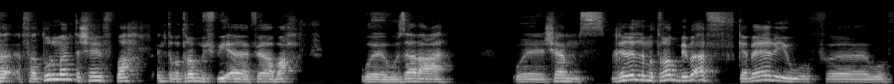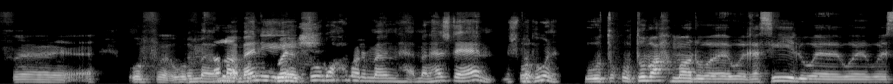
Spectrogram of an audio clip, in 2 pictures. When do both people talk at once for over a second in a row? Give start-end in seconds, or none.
10.7-12.2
